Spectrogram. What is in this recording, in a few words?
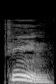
"where", egyptian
